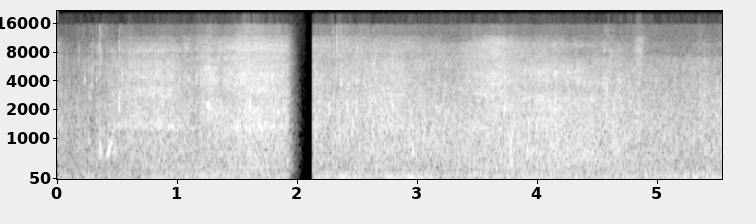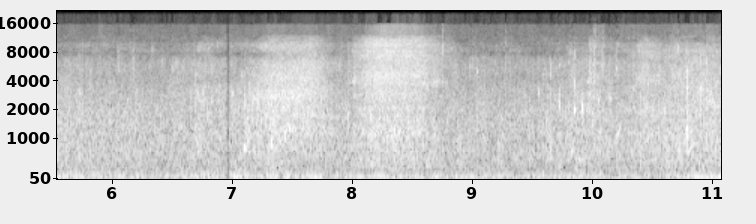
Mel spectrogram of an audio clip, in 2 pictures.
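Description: Small lapping wavelets against a kayak on open water during bass fishing, a steady broadband wash with strong wind buffeting the microphone, continuous and fairly loud apart from a brief dropout.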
